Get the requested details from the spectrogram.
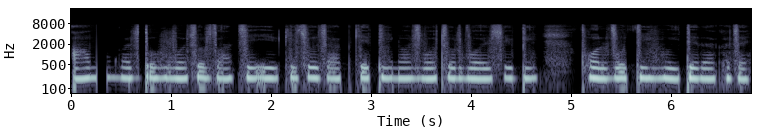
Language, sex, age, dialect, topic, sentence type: Bengali, female, 18-24, Western, agriculture, statement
